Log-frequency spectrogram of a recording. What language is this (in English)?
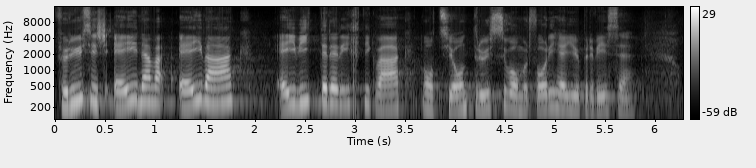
Swiss German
